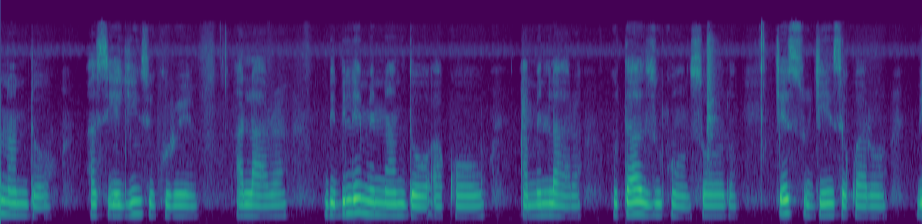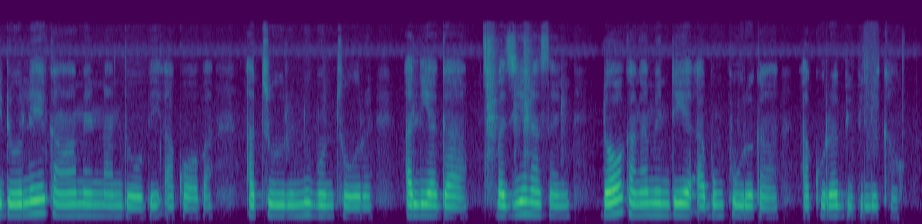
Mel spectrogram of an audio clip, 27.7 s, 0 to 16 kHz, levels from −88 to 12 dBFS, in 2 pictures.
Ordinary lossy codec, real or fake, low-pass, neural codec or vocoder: MP3, 64 kbps; real; 10.8 kHz; none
